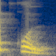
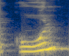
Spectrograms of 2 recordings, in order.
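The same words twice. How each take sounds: First: कुल with a short, quick u. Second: कूल with a long drawn-out ū. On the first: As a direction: clip the vowel in कुल short. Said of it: "और फिर लिखेंगे". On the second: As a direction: stretch the vowel in कूल, kooool. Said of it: "तो आप पहले लिखेंगे". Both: Shown as a demonstration.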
